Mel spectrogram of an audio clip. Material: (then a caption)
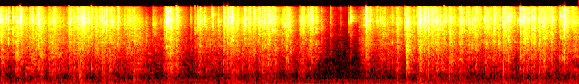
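Aluminum foil. A thin, crumpled sheet of aluminum foil is held in both hands, crinkled and scrunched with the fingers and lifted up while a kitten watches without touching it. The clip is a dense, continuous stream of bright, crackly rustling with sharp high-pitched snaps. It briefly quiets about halfway through before the crinkling picks up again.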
